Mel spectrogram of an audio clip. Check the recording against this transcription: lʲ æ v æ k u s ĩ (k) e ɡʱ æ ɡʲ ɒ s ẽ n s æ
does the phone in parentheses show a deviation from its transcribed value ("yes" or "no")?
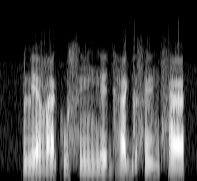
yes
